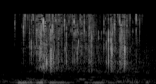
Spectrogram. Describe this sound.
stroganoff-short 9
Sound of some stroganoff being stirred around.
mix, slimy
